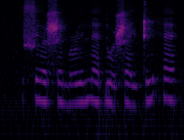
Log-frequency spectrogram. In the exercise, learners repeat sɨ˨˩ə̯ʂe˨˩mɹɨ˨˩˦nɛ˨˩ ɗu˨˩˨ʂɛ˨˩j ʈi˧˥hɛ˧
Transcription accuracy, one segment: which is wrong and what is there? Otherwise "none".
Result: none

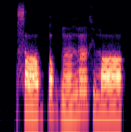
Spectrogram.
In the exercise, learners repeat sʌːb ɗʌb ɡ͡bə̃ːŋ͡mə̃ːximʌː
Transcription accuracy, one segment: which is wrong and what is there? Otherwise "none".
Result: ɗ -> ɓ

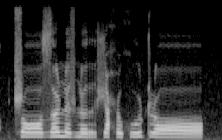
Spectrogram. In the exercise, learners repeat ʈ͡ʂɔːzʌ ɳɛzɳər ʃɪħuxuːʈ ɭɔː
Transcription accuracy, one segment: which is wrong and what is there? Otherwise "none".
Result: none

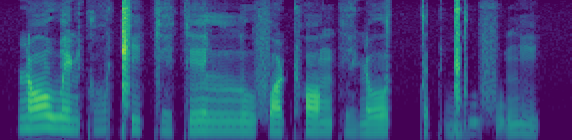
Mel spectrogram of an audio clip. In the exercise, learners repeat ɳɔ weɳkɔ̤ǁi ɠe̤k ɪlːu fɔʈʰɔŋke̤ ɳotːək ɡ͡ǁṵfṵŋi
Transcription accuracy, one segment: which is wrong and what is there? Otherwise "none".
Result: ɠ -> k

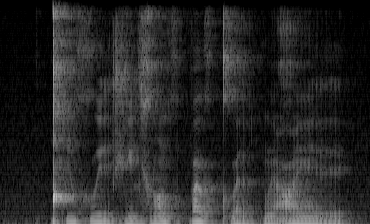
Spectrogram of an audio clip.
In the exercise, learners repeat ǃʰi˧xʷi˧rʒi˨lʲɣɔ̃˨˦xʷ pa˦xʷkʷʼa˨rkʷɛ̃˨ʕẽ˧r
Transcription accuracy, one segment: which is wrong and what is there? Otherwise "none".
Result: none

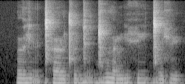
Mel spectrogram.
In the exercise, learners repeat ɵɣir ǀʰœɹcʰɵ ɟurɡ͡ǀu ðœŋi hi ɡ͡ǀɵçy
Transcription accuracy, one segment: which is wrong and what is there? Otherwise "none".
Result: none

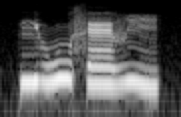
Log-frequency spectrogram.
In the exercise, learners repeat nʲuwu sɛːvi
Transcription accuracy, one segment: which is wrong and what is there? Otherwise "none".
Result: none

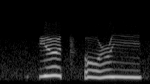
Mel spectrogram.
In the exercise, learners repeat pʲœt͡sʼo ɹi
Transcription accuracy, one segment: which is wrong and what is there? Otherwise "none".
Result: none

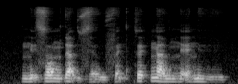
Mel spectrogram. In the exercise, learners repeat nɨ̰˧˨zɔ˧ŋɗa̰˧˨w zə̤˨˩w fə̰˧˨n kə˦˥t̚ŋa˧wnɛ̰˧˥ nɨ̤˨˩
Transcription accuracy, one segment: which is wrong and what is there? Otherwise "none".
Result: none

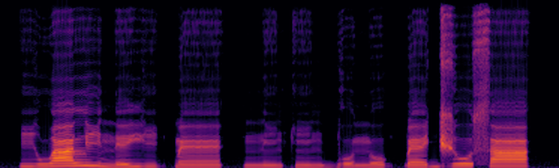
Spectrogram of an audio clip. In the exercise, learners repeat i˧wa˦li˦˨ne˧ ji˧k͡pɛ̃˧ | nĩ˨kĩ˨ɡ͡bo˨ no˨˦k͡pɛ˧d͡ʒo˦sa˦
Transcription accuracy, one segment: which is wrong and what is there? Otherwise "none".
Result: none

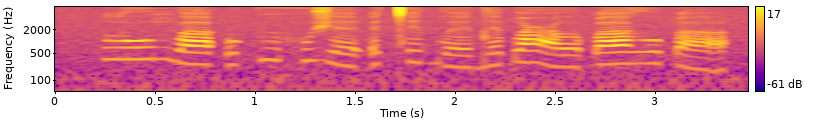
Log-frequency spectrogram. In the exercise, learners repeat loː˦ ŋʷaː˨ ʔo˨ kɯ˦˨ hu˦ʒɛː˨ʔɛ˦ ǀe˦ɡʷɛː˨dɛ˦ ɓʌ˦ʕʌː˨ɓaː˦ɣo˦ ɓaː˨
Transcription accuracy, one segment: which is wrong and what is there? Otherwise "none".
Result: none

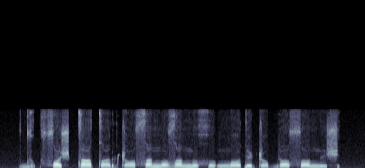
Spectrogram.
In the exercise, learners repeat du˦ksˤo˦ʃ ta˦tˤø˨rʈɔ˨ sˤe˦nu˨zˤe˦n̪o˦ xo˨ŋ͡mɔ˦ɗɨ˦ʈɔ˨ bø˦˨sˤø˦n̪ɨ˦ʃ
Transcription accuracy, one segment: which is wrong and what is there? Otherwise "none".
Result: none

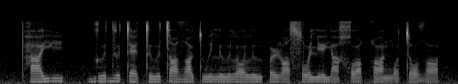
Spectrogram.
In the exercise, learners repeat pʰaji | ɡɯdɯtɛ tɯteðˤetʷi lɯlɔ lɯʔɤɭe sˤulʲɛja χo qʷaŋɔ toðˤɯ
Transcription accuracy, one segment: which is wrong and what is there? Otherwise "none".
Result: none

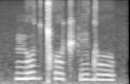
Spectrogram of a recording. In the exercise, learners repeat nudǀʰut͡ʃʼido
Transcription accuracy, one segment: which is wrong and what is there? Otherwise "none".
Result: o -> u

